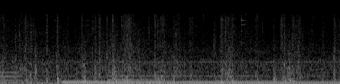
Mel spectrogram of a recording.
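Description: Hooves clip-clop at a steady walking pace in The Last of Us, fairly close and continuous over a low sustained hum, with no one talking.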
